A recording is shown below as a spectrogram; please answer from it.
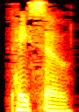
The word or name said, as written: peso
